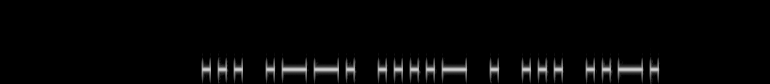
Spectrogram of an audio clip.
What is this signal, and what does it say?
Morse code, heard as a keyed tone, about 15 wpm, 700 Hz. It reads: SP4ESF
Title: DXCC-100 Call Signs - 6 Characters - Repeated 3x - 15wpm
